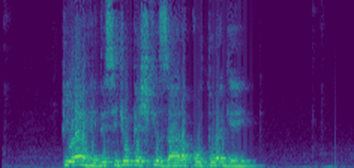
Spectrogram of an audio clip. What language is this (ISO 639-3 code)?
por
